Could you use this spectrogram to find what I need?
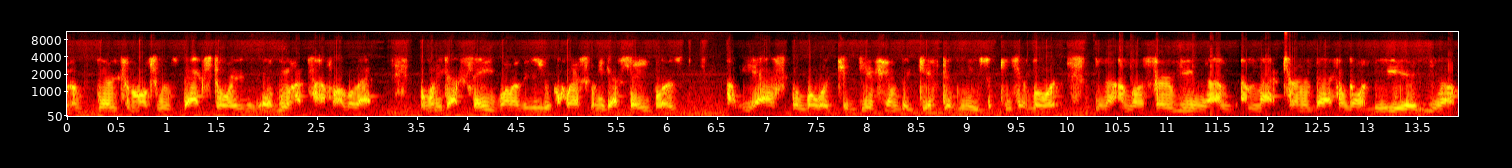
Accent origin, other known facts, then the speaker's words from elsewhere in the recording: Baltimore, Maryland, United States; Baltimore, Maryland. I'm born and bred. This is my hometown.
